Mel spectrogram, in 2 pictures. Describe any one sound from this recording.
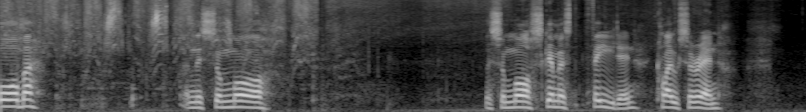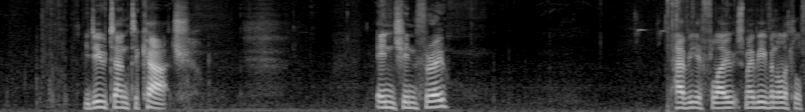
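A young man talks calmly into a close microphone, in short bursts with pauses.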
